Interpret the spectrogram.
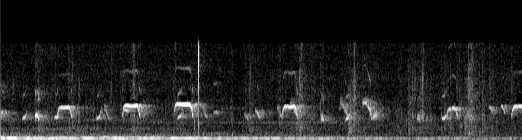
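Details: Chicks at a feed dish give frequent thin, high, downward peeps, several overlapping, with sharp taps of pecking and a steady low hum.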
